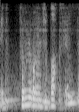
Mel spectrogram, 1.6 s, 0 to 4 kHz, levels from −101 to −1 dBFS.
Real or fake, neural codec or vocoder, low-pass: fake; codec, 44.1 kHz, 0.9 kbps, DAC; 3.6 kHz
